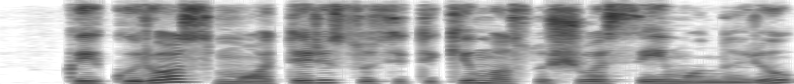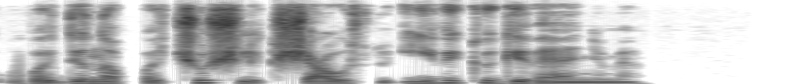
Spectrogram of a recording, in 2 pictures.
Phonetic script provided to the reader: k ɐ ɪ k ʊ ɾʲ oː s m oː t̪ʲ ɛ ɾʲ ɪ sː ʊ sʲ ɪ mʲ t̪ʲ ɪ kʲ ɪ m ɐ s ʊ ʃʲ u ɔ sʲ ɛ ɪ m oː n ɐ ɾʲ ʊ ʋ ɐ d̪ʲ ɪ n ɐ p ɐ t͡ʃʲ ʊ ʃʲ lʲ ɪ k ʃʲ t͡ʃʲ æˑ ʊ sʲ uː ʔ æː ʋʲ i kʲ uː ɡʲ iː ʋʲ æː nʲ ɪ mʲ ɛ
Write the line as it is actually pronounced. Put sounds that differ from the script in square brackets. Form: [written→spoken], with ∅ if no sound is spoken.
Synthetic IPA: k ɐ ɪ k ʊ ɾʲ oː s m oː t̪ʲ ɛ ɾʲ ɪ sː ʊ sʲ ɪ [mʲ→∅] t̪ʲ ɪ kʲ ɪ m ɐ s ʊ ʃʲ u ɔ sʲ ɛ ɪ m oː n ɐ ɾʲ ʊ ʋ ɐ d̪ʲ ɪ n ɐ p ɐ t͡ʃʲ ʊ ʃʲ lʲ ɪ k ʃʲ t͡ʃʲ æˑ ʊ sʲ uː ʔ [æː→iː] ʋʲ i kʲ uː ɡʲ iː ʋʲ æː nʲ ɪ mʲ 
